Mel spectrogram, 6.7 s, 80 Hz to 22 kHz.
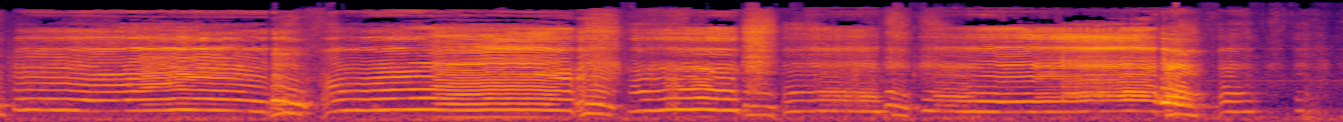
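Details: Loud, sustained crying of a newborn within the first 24 hours after birth, in hospital, in bouts with brief catches of breath between them; an ordinary healthy newborn cry.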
